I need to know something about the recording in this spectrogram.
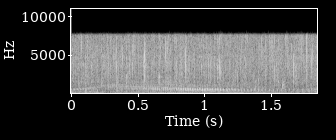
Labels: {"label": "biophony", "recorder": "SoundTrap 300"}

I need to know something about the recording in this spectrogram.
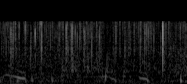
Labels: {"label": "biophony, cascading saw", "recorder": "SoundTrap 600 or HydroMoth"}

